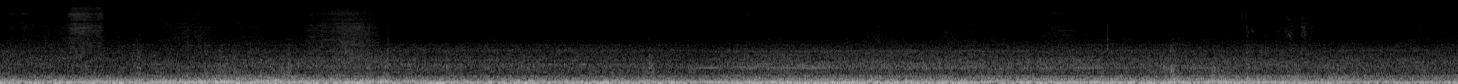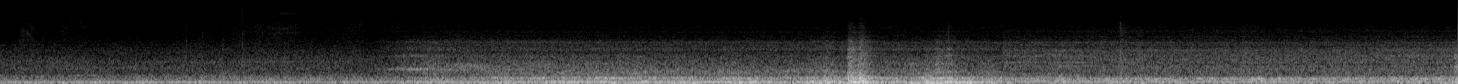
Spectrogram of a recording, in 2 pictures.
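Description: Running noise of the Sunrise Express sleeper train, a 285-series electric train, heard from inside the carriage: a steady low rumble of wheels on rail. About two-thirds through it grows louder and brighter, with one short, loud clatter a few seconds later.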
